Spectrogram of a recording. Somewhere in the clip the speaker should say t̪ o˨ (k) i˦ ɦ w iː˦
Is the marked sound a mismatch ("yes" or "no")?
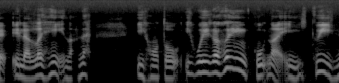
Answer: yes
